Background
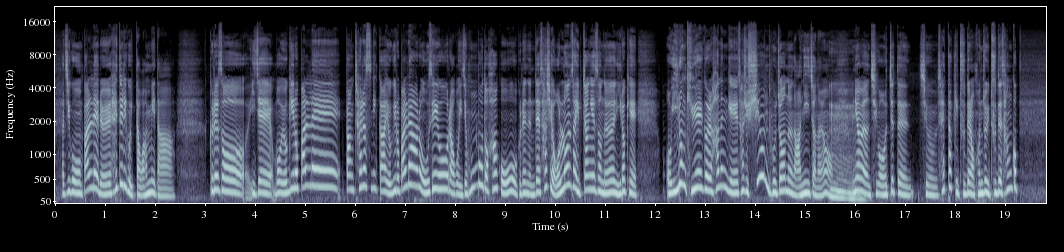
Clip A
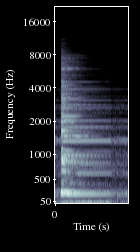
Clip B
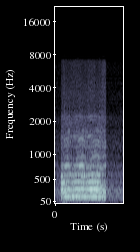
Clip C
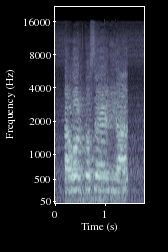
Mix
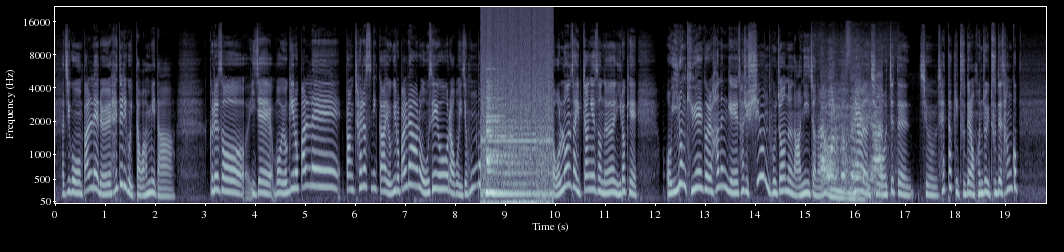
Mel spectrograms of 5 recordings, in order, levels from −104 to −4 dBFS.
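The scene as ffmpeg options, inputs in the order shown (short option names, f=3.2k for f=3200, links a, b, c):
-filter_complex "[0:a]volume=-8dB[a];[1:a]aeval=exprs='val(0)+0.5*0.0562*sgn(val(0))':c=same[b];[a]asplit=2[c][d];[c]atrim=end=8.504[e];[b]atrim=end=1.46,asetpts=PTS-STARTPTS,volume=-5dB[f];[d]atrim=start=9.956[g];[3:a]atrim=end=1.78,asetpts=PTS-STARTPTS,volume=-10dB,afade=t=in:d=0.004:c=hsin,afade=t=out:st=1.776:d=0.004:c=hsin,adelay=15110[h];[e][f]acrossfade=d=0.004:c1=hsin:c2=hsin[i];[i][g]acrossfade=d=0.004:c1=hsin:c2=hsin[j];[j][h]amix=inputs=2:normalize=0"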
